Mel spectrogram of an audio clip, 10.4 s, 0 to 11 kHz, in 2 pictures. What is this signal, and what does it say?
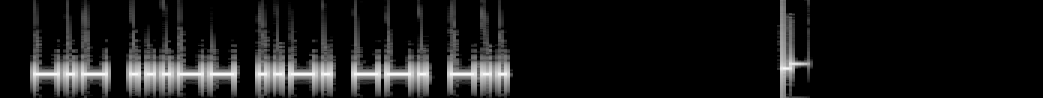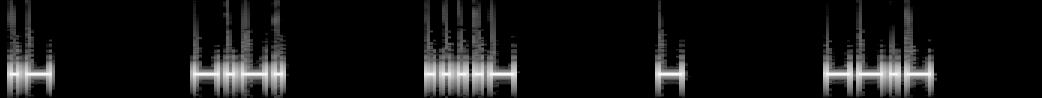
Morse code, heard as a keyed tone, about 30 wpm, spaced as for 15 wpm, 700 Hz. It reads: K3FGD AC4TQ
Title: USA Call Signs - 5 Characters - 6x Character Spacing - 30wpm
